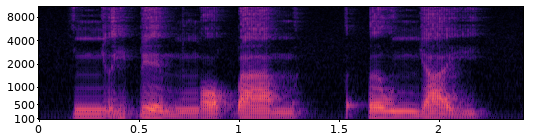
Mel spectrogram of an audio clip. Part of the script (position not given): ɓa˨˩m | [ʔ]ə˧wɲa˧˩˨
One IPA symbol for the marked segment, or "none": ʔ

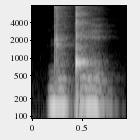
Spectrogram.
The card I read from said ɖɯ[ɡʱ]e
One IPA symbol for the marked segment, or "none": ǃ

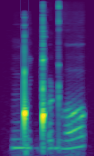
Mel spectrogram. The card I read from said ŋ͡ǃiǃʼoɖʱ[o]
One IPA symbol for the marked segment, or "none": ɔ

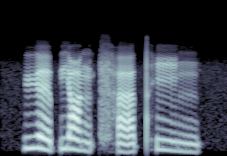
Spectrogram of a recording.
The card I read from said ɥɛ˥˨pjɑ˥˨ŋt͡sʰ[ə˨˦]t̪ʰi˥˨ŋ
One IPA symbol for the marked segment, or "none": ä˨˦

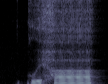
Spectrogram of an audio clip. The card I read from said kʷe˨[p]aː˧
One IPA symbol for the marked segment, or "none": h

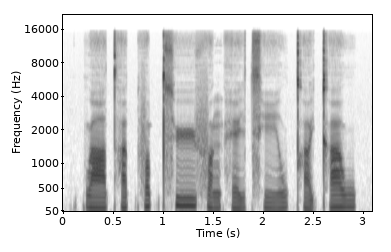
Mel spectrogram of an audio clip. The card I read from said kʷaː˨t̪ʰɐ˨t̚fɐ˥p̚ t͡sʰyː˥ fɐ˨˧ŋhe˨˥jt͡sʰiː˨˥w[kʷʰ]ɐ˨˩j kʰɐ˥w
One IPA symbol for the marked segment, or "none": kʰ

